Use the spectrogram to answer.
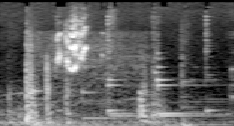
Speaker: вот этот видите скрипт хотя дворники еще не ставя и многие сразу бегут меняют меняет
